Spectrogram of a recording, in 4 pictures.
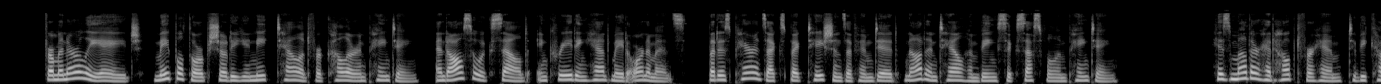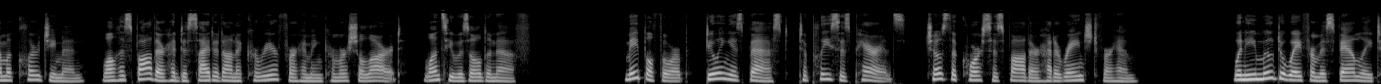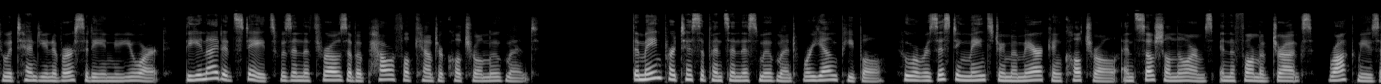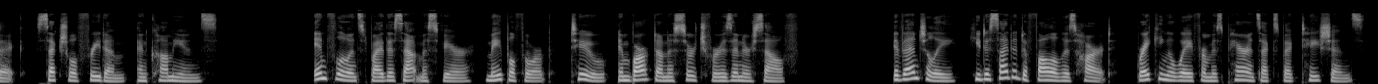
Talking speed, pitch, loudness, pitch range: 175 wpm, 185 Hz, -24 LUFS, 165-205 Hz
